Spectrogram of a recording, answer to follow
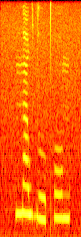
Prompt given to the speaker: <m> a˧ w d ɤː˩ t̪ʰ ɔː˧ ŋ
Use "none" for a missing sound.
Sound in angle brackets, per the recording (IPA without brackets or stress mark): n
